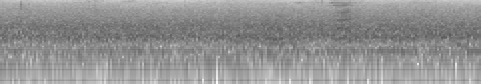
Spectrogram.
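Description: Steady background noise with no distinct event, with faint voices beneath it.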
